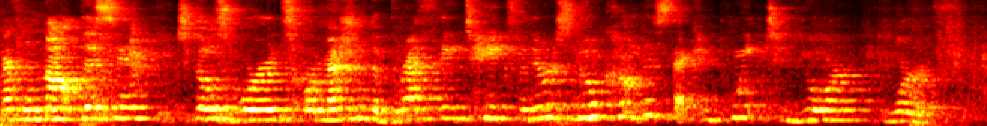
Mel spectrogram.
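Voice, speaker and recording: Against noticeable background noise, a woman with a high-pitched voice and fairly even intonation talks with hardly any pauses. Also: moderate pace, big swings in loudness. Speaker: slam poet. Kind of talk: slam poetry performance. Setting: live open mic.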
